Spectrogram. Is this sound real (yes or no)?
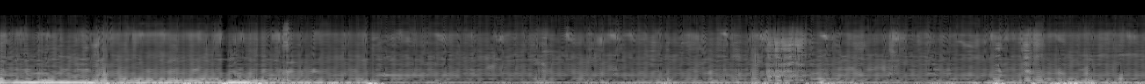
no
